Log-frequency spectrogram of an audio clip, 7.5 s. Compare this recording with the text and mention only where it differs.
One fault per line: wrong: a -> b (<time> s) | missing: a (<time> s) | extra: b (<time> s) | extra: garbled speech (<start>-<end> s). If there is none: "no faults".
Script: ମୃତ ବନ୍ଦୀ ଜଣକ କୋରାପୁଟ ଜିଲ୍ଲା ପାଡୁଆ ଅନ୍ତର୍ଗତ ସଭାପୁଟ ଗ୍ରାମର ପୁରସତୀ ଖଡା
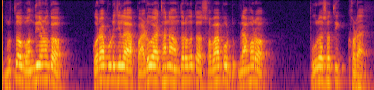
extra: ଥାନା (3.2 s)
